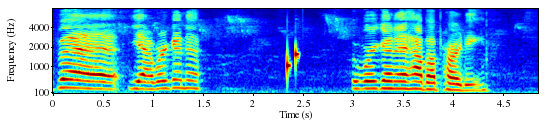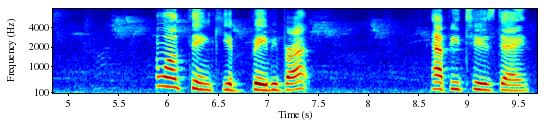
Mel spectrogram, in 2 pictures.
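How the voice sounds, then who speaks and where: A woman's voice: a little high, steady tone, slow pace, long pauses, clear, resonant tone. A woman in her early sixties chatting casually with her live-stream viewers while playing a game, reading their messages aloud and often trailing off and restarting. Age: 60s.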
